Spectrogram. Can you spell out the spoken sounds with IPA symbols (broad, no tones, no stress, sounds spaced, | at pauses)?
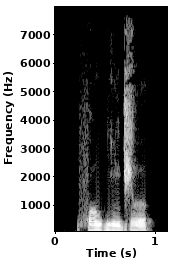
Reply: f ɔ w ɡ ĩ d͡ʒ ɤ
